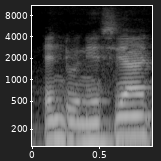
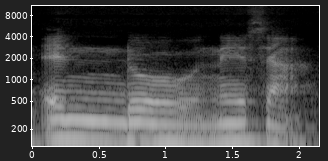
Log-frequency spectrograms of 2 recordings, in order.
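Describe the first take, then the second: First: Said in the usual way. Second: "Indonesia" as "Endonesia", drawn out slowly. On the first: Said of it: "Indonesia diucapkan dengan". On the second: Shown as a demonstration. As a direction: open "Indonesia" with an E sound instead of I. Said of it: "E menjadi Indonesia". ("Indonesia" dilafalkan "Endonesia", pelan)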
